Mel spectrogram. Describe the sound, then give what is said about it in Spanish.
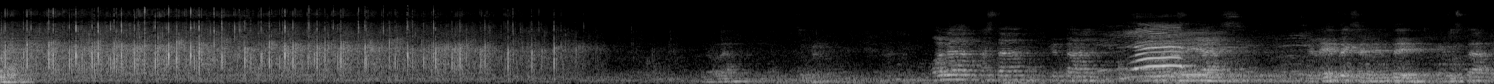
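An audience claps loudly for about six seconds to welcome a speaker presenting a talk titled Actúa con propósitos, a dense burst of applause that then fades out, followed by a single voice beginning to speak. “¡Un aplauso, por favor.”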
